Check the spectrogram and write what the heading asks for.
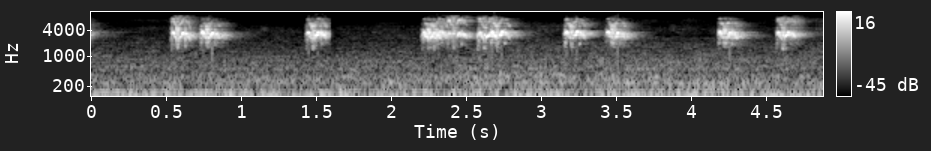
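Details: Budgerigar calling sounds for getting a pet budgie to sing and respond: bright, high chirps, mostly in pairs, spaced with short pauses of about half a second to a second.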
